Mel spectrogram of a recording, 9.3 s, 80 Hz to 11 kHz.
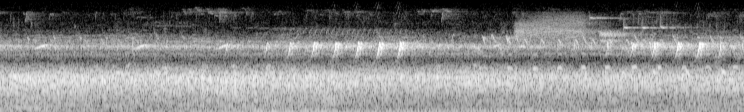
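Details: Bald eagle heard from a nest camera with an overhead view at the Dulles Greenway, 25 March 2022 at 07:16; short, high, piping chirps in two quick runs of about five notes each over steady background hiss.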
